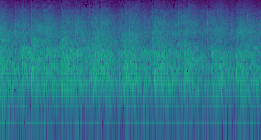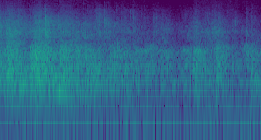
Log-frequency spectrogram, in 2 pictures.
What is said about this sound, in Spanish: Dale un fuerte aplauso al Señor, amén.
